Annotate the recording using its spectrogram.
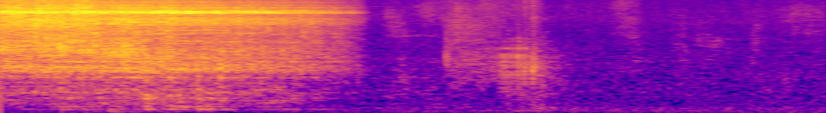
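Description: Tap water running hard into a sink, a steady rush with a thin high whistle, shut off a little under two seconds in.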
